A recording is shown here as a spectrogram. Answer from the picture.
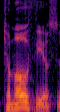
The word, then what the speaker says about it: Timotheus: Timotheus is the way you would pronounce the old Greek name.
